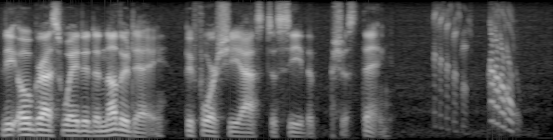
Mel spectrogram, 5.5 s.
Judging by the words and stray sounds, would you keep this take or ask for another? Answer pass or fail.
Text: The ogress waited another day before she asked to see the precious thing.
fail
